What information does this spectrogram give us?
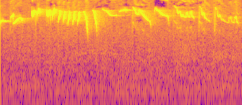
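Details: National champion pleci (white-eye) as songbird masteran audio: a brisk high trill of repeated short notes, about four per second, shifting into thin sweeping whistles and scattered sharp chirps.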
